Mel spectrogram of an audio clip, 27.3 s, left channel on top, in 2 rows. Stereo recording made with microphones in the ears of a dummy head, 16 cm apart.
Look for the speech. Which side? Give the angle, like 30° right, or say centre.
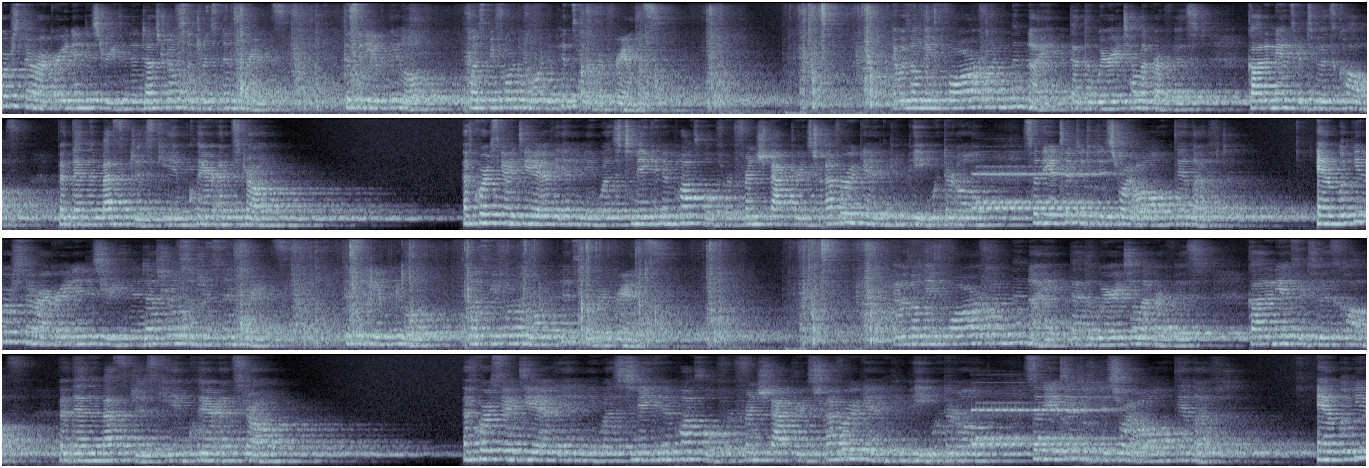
50° left.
